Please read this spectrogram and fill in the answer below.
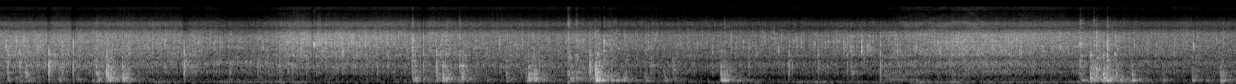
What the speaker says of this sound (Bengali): ভালোই গরম হয়ে গেছে তেল। এখন মাছটা ভেজে নেব।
